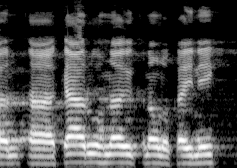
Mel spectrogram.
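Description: A man chanting Qur'anic verses in Arabic, his voice holding level notes syllable by syllable with short breaks between.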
